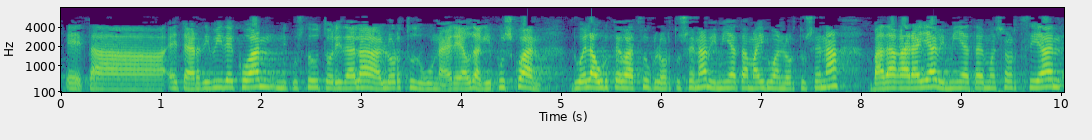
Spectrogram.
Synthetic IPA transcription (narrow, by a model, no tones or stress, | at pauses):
e̞t̪a | e̞t̪ae̞ɾðiβ̞iðe̞ko̞anːikust̪e̞ðut̪o̞ɾiðalalo̞ɾt̪uðuɣ̞unae̞ɾe̞awðaɣipusko̞an | d̪ue̞lauɾt̪e̞β̞at͡suklo̞ɾt̪use̞naβimiʎat̪aːmajɾuanlo̞ɾt̪use̞na | baðaɣ̞aɾajaβimiʎat̪aemeso̞ɾt͡sian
